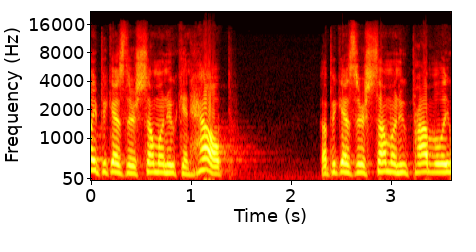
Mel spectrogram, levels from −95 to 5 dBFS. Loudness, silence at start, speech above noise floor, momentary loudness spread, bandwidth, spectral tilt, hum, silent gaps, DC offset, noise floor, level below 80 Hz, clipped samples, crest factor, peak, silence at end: -14 LUFS; 0 s; 47 dB; 6 LU; 15.5 kHz; -5 dB/octave; none; none; under 0.1%; -61 dBFS; -54 dBFS; 0.1%; 14 dB; 0 dBFS; 0 s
